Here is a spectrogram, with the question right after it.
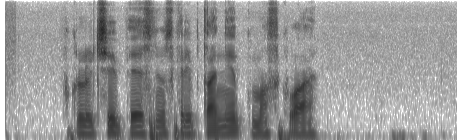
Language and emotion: Russian, neutral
